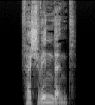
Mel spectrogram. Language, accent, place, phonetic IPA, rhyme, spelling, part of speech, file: German, Germany, Berlin, [fɛɐ̯ˈʃvɪndn̩t], -ɪndn̩t, verschwindend, verb, De-verschwindend.ogg
- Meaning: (verb) present participle of verschwinden; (adjective) 1. vanishing 2. insignificant 3. infinitesimal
